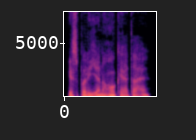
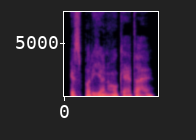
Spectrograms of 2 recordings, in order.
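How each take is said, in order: Both takes have the same delivery.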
